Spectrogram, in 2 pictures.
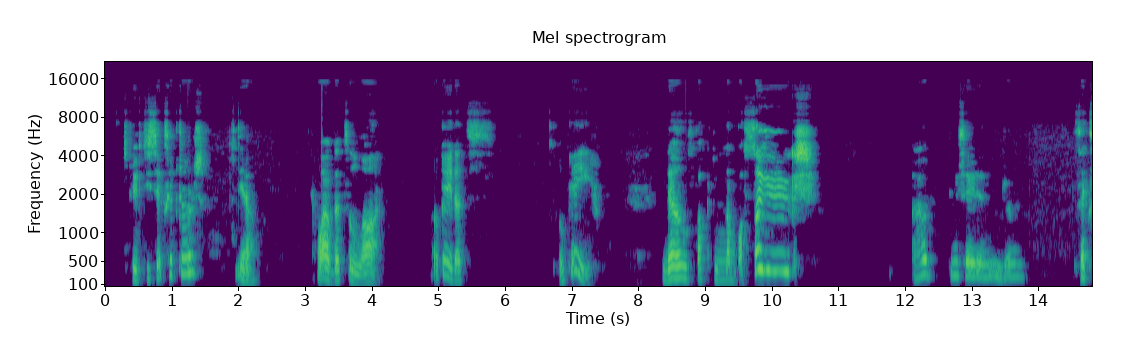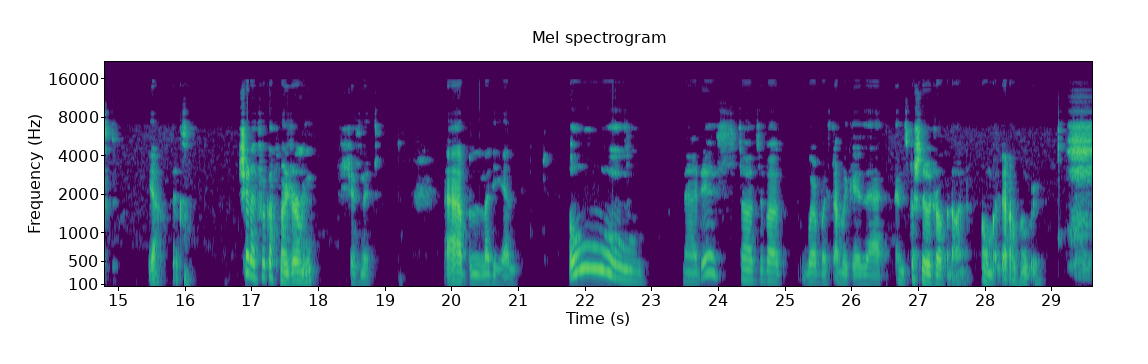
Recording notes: Sorry the crappy audio. Even though i'm still without a phone i have to deliver content.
